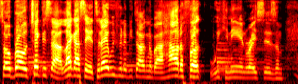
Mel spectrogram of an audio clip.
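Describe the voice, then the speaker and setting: Over music in the background, a man talks at a fairly quick pace with a high pitch, ordinary pitch variation, and big swings in loudness. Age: 20s. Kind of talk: casual talk to camera. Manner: casual, profanity-heavy slang.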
